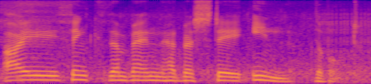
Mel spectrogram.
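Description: A man playing a grim, subdued ship's officer in a pirate radio drama, measured and formal. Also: medium pitch, background noise, natural voice. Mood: guarded.

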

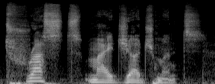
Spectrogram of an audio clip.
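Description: A man plays a composed criminal schemer in a radio drama. His voice is low and slightly rough, recorded dry, and he lays out his plans in measured words. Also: sing-song, a bit bright, dry recording, exaggerated voice. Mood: calculating, firm. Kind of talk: science fiction radio drama acting.

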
